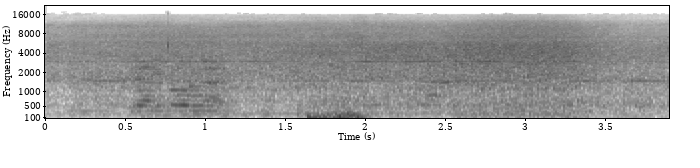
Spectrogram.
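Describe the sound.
A vacuum cleaner runs steadily in a suite at an arena, a constant loud whooshing hiss that fills the whole stretch, with a faint voice briefly audible underneath early on.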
